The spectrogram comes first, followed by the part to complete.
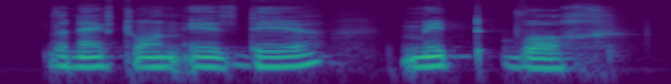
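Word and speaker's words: Mittwoch: next one is dear mid woh you have to pronounce same like i'm pronouncing their mid work it's mean wednesday they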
